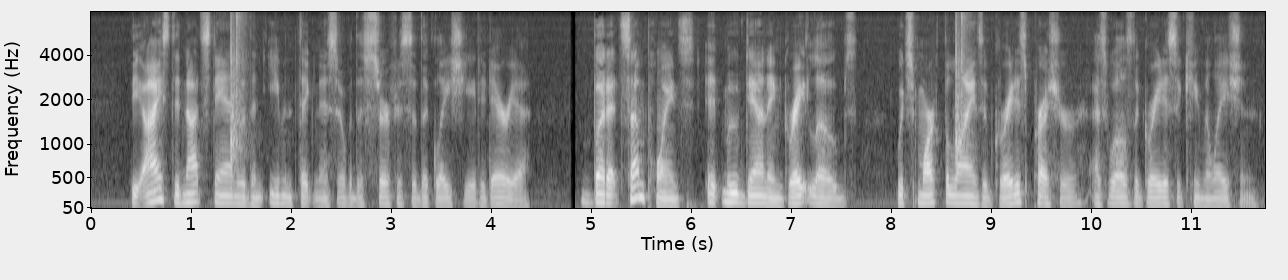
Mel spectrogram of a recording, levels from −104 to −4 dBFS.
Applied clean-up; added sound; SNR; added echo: none; Clapping; 13 dB; none.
